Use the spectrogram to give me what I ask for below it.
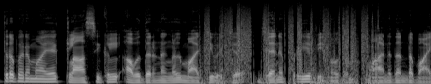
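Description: Just after "ക്ലാസിക്കൽ അവതരണങ്ങൾ", from 1.99 to 3.78 s, loose connector crackle sets in. A worn contact keeps breaking the speech, causing irregular scratchy bursts.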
